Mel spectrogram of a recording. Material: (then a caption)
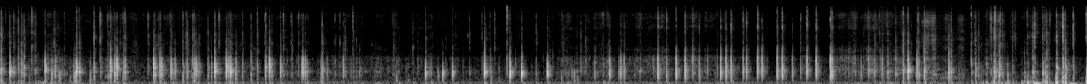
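Plastic. Fingernails rapidly tap and scratch the hollow clear plastic bubble of a plastic blister pack with a cardboard insert, held in both hands, over the flash drive inside. Dozens of quick, dry, hollow clicks with a midrange tone sound over a soft scratching rustle, each dying out almost instantly with no ring.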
